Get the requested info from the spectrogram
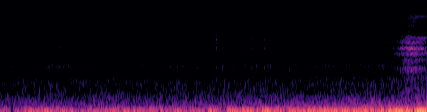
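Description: Low, steady rumble of a car, heard from inside its cabin.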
